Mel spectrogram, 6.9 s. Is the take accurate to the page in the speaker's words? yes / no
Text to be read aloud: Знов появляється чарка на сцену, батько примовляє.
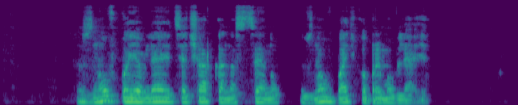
no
